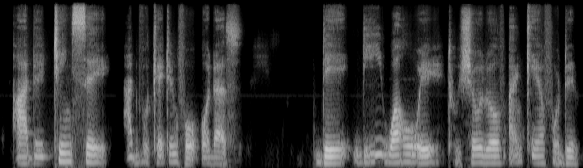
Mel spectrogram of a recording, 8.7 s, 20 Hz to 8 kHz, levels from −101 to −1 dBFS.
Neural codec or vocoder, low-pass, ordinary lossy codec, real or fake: codec, 16 kHz, 0.5 kbps, X-Codec, HuBERT features, trained on LibriSpeech; 7.2 kHz; none; fake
